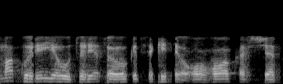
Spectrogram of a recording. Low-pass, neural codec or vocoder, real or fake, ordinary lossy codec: 7.2 kHz; codec, 16 kHz, 4 kbps, FreqCodec, larger model; fake; AAC, 16 kbps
